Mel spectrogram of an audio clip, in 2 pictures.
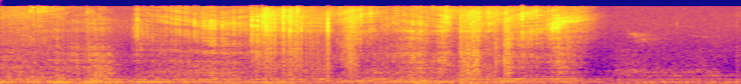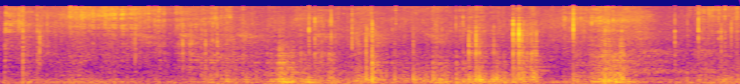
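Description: Long fingernails tap and scratch across a flat, solid, speckled beige laminate tabletop. Bright, dense scratching and rustling comes in bursts over a steady low hum, quiets for a stretch in the middle, then resumes with sharper taps and scrapes.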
